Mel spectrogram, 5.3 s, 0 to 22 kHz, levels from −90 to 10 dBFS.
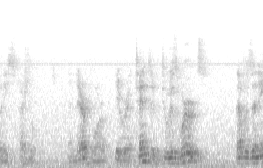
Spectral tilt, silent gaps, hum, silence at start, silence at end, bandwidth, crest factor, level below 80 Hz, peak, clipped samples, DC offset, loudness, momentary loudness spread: -7 dB/octave; none; none; 0 s; 0 s; over 20 kHz; 18 dB; -64 dBFS; -26 dBFS; under 0.1%; under 0.1%; -45 LUFS; 21 LU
